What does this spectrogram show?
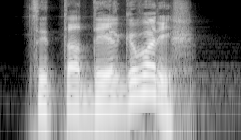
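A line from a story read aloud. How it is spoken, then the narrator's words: Through gritted teeth. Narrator (Russian): процедил сквозь зубы Окш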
